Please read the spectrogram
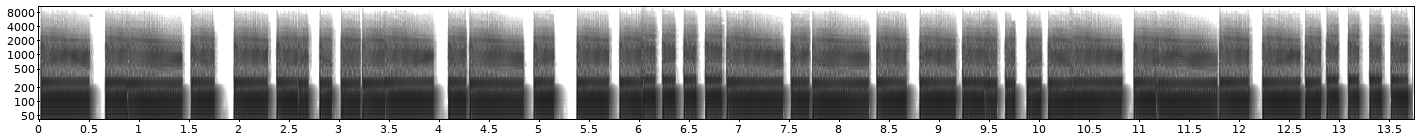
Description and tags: bass 140bpm a
loop, sample, riff, bass, synth, house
